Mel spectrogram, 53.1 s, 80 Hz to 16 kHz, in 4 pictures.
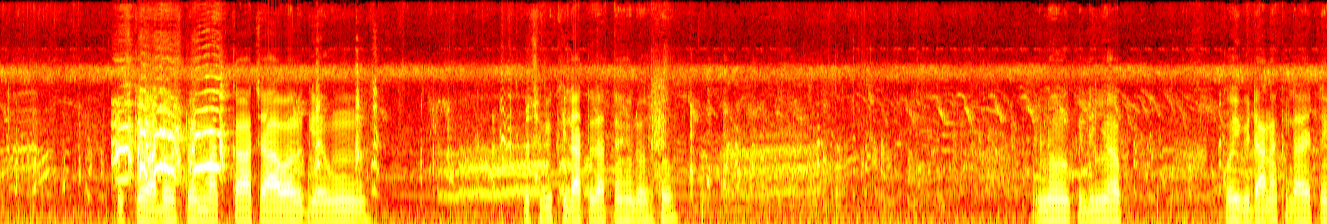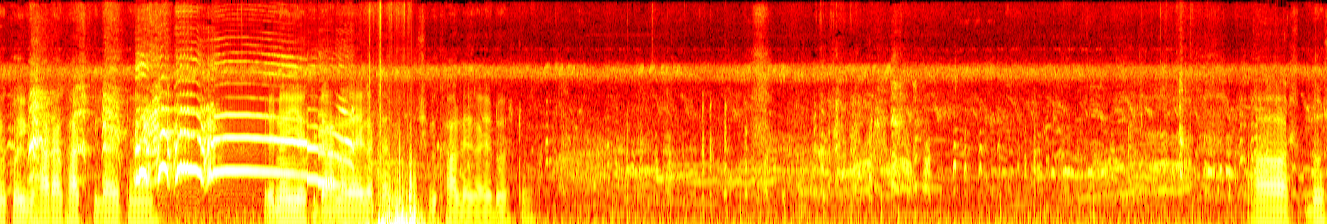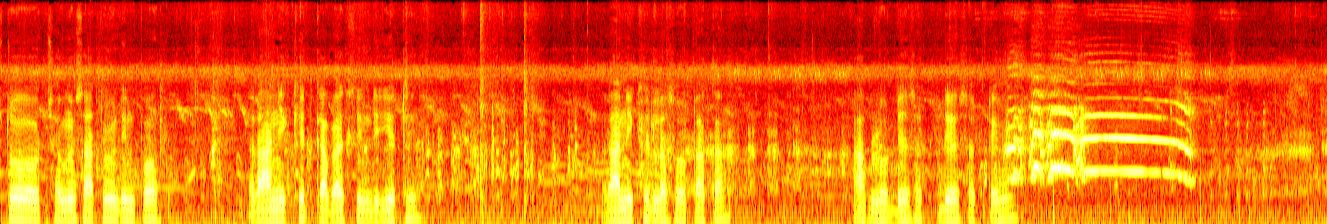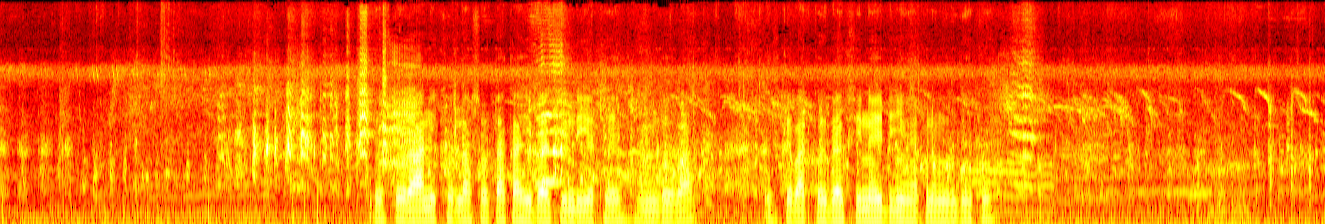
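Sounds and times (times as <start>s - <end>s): chickens clucking: 0.0s - 53.0s
rooster crowing: 1.0s - 2.4s, 14.4s - 17.0s, 36.4s - 38.6s.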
